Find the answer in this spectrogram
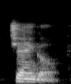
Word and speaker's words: Django: uh the django again django the d is silent no um so as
